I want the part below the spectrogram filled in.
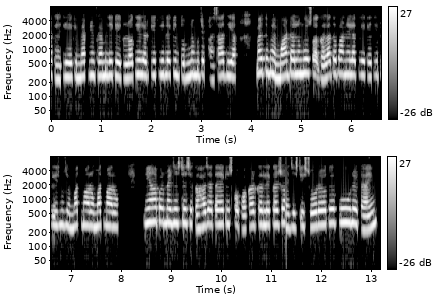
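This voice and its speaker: High-voiced woman narrating a drama recap. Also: mellow. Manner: retells scenes, speaking the characters' lines in her own voice. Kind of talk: casual storytelling narration. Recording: dull lo-fi sound.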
